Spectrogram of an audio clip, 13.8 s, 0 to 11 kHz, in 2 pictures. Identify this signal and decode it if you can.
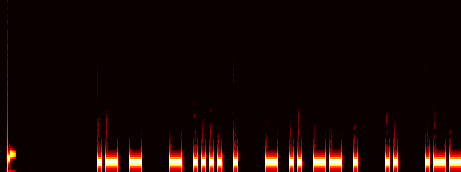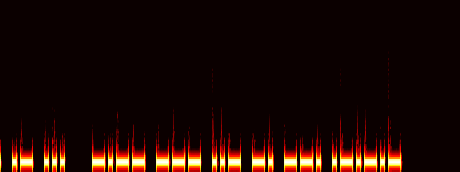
Morse code, heard as a keyed tone, about 20 wpm, 700 Hz. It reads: AT THE TIME I WAS YOUNG.
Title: Sentences with 3-Word Phrases - 20wpm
